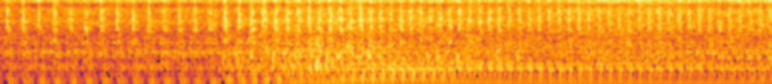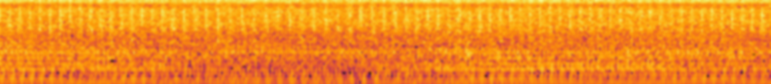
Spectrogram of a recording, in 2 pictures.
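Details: Harbor Freight Predator pressure washer, bought as junk, whose unloader had been misassembled, possibly damaging its seat: on trigger squeeze the small engine bogs and recovers in surges as the unloader keeps kicking; unloader cycling, out of adjustment, to be adjusted down at the bolt.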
